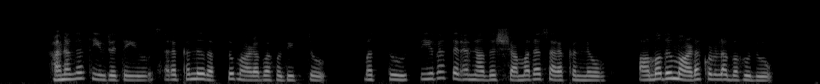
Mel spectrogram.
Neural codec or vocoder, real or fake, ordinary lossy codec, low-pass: codec, 16 kHz in and 24 kHz out, 0.6 kbps, FocalCodec, streaming, 2048 codes; fake; AAC, 32 kbps; 5.4 kHz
